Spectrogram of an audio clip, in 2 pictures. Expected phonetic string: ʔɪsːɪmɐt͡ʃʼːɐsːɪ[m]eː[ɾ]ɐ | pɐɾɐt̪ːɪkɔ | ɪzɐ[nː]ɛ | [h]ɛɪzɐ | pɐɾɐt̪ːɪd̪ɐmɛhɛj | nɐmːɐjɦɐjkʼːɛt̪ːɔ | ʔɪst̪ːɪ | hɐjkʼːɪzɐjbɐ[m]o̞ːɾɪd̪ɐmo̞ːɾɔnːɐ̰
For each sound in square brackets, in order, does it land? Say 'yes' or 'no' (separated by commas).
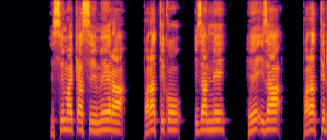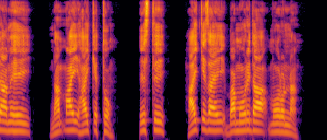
yes, yes, yes, yes, yes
